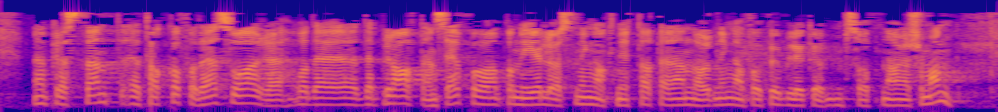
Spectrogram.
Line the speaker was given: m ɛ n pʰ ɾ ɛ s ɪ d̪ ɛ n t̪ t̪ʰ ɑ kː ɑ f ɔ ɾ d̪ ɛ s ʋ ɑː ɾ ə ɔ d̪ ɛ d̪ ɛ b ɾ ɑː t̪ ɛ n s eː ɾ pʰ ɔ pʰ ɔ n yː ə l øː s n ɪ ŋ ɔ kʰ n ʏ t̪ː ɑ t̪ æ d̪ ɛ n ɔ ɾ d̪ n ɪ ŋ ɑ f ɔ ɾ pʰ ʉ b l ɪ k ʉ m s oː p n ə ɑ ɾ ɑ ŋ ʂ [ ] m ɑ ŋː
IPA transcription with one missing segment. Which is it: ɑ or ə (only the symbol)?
ə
